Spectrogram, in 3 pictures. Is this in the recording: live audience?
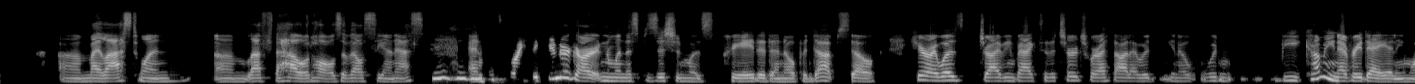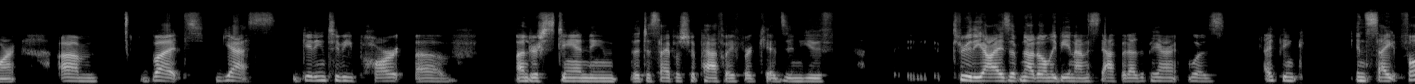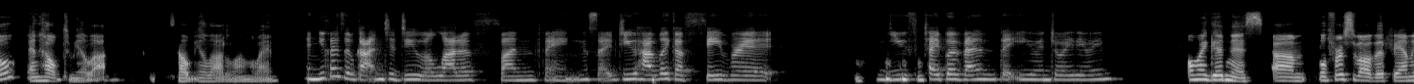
no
